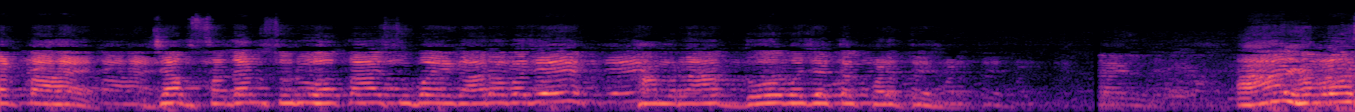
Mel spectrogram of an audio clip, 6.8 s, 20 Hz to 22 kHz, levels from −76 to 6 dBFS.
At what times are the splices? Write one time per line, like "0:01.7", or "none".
0:05.6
